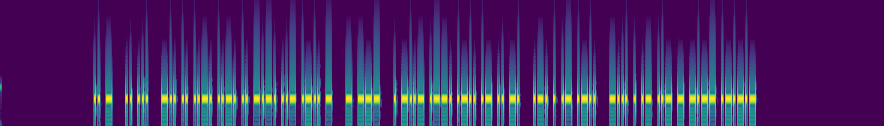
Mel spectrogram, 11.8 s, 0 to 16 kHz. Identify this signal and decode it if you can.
Morse code, heard as a keyed tone, about 44 wpm, 700 Hz. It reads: IT IS DIFFICULT TO EXPLAIN REAL BEAUTY.
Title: Sentences from Top 1100 Words 45wpm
